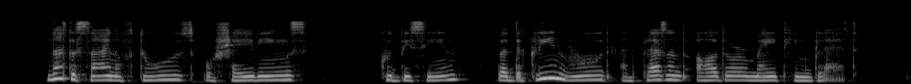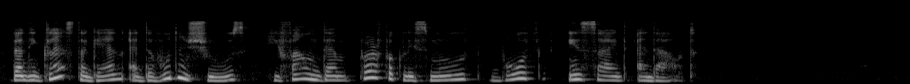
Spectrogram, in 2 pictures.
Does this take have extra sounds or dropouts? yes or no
no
